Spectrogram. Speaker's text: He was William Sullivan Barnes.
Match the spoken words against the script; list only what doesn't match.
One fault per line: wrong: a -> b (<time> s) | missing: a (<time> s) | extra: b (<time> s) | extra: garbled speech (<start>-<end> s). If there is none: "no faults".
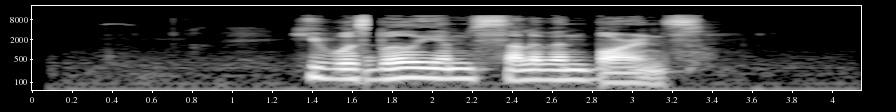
no faults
